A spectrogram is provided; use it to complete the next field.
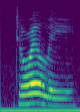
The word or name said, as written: doily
